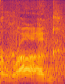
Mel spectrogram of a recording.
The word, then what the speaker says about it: rug: this oh that's a rug rug has a short uh sound like cup and up this is a rug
